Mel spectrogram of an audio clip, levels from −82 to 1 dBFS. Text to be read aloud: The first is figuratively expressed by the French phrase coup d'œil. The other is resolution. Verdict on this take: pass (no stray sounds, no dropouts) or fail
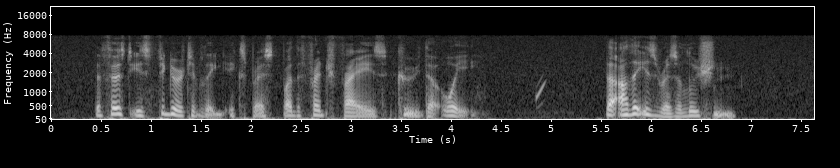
fail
